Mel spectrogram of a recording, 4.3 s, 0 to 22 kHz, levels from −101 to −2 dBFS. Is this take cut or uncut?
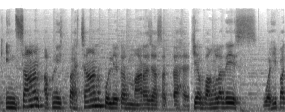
cut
